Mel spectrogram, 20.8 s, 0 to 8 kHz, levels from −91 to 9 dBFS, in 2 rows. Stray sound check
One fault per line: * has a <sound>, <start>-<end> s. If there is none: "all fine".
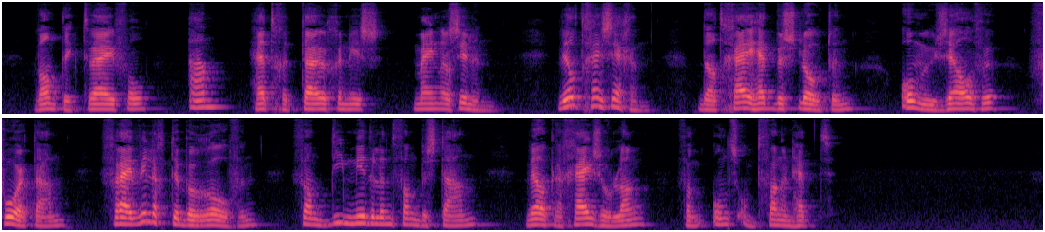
all fine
